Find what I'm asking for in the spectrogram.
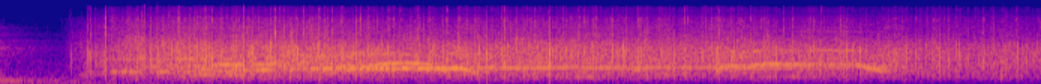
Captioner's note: audience applauds; audience cheers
